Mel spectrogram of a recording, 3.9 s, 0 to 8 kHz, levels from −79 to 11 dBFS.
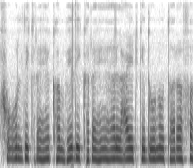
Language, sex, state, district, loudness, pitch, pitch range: Hindi, female, Uttar Pradesh, Jyotiba Phule Nagar, -17 LUFS, 180 Hz, 175-185 Hz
